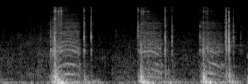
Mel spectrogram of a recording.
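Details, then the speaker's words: Grady White 236 Fisherman windlass, owner reported slipping: spun up with the anchor all the way up, three short rising whirring bursts as the loose clutch slips; fixed by tightening the clutch with the supplied special tool. "So he was saying that it was slipping. So if we look here, this thing's all the way up right now. If I spin it up, this clutch should slip. I mean, it's loose."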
